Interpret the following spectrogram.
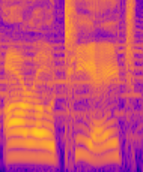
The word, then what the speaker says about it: Roth: Spelled R-O-T-H, pronounced Roth down here.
